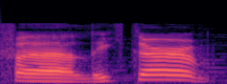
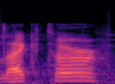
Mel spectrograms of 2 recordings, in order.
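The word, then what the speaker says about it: Lector: I used to call the Big Five Lecter, but it's actually pronounced Lecter.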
